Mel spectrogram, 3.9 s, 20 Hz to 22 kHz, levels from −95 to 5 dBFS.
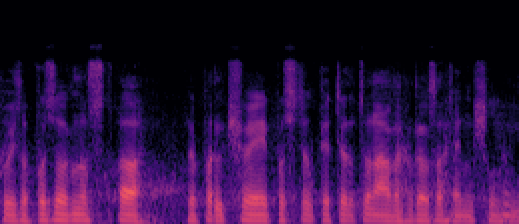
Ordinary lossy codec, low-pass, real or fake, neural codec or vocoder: Opus, 24 kbps; 7.2 kHz; fake; codec, 16 kHz, 1 kbps, FunCodec, trained on Chinese and English, 50 frames a second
